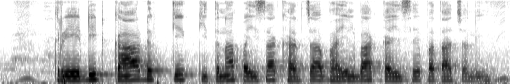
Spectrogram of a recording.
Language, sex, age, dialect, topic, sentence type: Bhojpuri, male, 18-24, Western, banking, question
